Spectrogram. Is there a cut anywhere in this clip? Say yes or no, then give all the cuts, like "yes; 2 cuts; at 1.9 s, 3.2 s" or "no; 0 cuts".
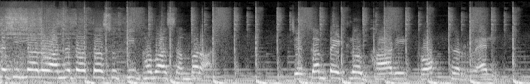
no; 0 cuts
